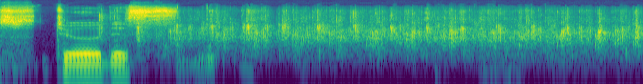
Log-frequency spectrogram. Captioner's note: audience applauding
